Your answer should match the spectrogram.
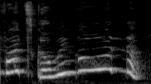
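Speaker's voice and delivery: high fretful teacher voice; teachers crying out. Acted. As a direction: wail it in worry. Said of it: "The teachers cry".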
